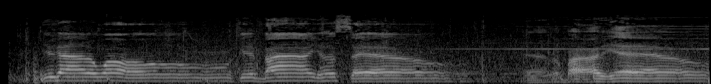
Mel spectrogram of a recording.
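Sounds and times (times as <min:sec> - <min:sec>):
person singing: 0:00.3 - 0:07.1.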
